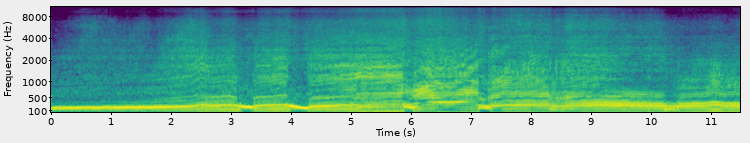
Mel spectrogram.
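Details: Honda CBR 1000 engine in an off-road buggy, driven after gearing and shifter fixes and several oil changes. Revs climb and drop but sound raspy and ragged, stumbling under load; not full power, a miss of unknown cause.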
